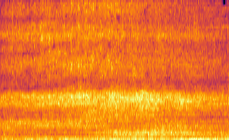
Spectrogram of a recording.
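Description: A small hatchback car driving past on the street, its engine and tyre noise growing louder as it approaches.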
